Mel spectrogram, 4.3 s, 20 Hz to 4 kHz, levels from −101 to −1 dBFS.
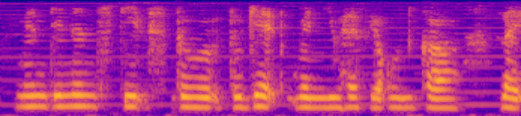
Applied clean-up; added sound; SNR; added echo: classical method log-MMSE.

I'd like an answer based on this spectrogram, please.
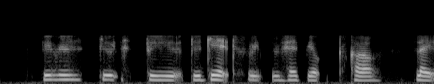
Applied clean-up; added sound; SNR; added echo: neural diffusion model UNIVERSE++.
